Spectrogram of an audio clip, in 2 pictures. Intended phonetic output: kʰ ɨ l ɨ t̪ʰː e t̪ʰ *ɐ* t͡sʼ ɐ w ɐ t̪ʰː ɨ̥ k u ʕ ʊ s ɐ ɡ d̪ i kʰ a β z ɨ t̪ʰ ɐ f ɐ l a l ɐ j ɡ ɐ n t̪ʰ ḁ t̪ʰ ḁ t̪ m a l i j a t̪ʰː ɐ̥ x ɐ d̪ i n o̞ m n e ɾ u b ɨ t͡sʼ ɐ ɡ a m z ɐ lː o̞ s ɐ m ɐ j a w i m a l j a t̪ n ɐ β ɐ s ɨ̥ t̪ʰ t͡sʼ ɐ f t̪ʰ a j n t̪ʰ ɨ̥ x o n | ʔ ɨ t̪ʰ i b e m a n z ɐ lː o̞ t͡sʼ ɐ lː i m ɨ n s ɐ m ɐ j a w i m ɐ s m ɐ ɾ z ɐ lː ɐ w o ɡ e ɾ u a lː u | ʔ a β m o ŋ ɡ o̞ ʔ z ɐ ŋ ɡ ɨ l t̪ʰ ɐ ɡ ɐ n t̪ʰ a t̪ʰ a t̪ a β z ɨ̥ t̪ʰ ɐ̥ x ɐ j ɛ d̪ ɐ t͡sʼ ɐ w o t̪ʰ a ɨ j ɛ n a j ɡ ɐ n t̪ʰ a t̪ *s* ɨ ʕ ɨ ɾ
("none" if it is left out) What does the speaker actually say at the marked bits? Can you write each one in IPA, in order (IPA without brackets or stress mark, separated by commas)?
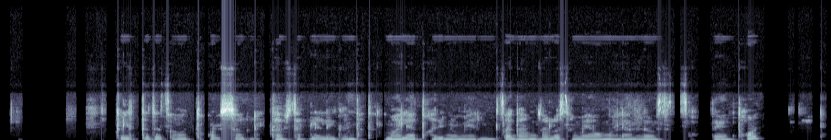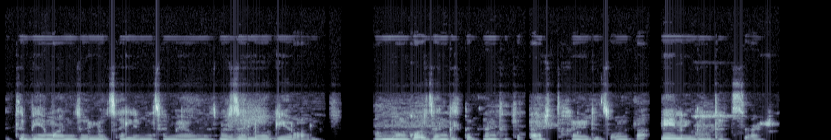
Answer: ɐ, s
